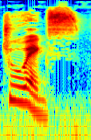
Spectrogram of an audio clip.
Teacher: I'm using way sound in between these two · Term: link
